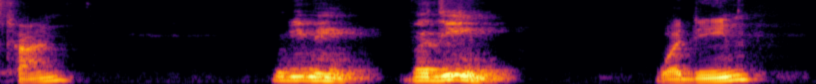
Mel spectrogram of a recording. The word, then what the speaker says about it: Vadim: what do you mean vadim wadin how are you saying i'm saying with a v like a hard v but this is like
